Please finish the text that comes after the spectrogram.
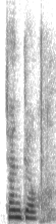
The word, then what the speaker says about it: chanteur: Chanteurs. Ok. Recuerda que aquí en el francés CH se pronuncia como SH.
